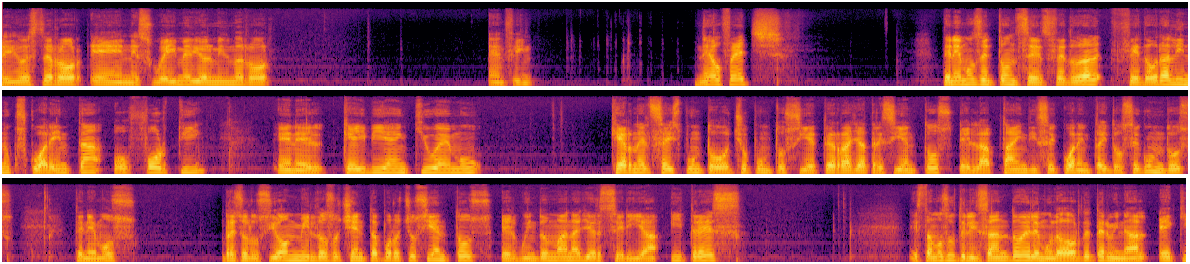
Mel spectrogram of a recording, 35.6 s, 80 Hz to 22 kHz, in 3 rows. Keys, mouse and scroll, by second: 4.9 click, 5.9-6.8 typing, 6.9 Return, 32.0-34.0 drag.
